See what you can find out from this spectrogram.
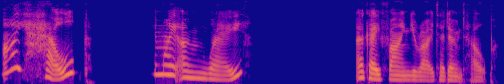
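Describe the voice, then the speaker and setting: A woman's voice: fairly low pitch, wildly swooping pitch, slow, no room sound, clean studio sound, full character voice. Swooping, haughty schoolgirl. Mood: squeamish. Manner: haughty, theatrical, picky. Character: Katrina, bossy, fussy, self-important schoolgirl. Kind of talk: scripted audio drama.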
